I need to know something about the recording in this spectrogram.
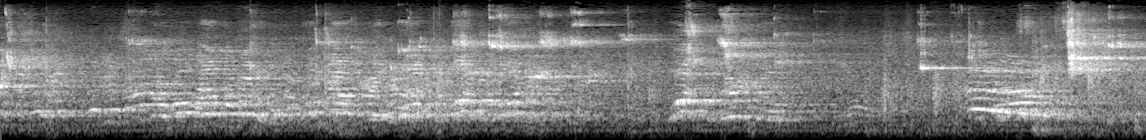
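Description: A basketball bouncing on a hardwood gym floor during play, with voices shouting across the court and echoing in a large gym.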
